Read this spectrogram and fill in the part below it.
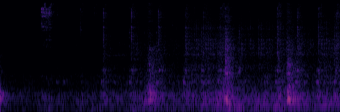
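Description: A sewing machine stitches cloth slowly at a curve, giving faint, soft mechanical ticking and whirring that rises and falls in short uneven bursts, recorded quietly and close up.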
